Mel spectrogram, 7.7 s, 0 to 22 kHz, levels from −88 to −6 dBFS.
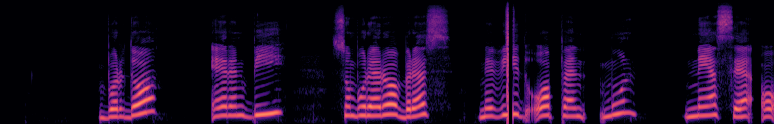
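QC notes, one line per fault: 5.04–5.15 s, wireless microphone squelch dropout: the FM radio link fades, a short swell of hiss rises, then the receiver's squelch mutes output for 51 ms before the speech resumes. Spectrogram shows broadband noise smear, then a blank vertical gap; the waveform flattens near zero.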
